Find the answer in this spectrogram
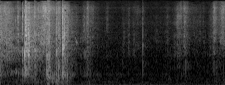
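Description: A deck of cards being shuffled by hand: a quick patter of card flicks in the first half-second or so that trails off into near silence.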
